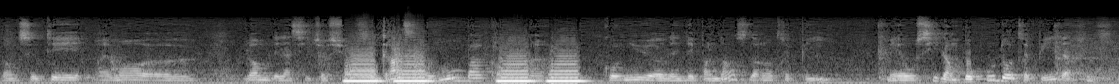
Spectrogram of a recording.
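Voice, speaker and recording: A man with a Congolese accent giving long, measured and halting answers as a guest in a television interview. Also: fairly low pitch, expressive, lo-fi sound, over loud music. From Democratic Republic of the Congo. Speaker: interview guest, entrepreneur and association president. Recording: echoey room, clear background noise.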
